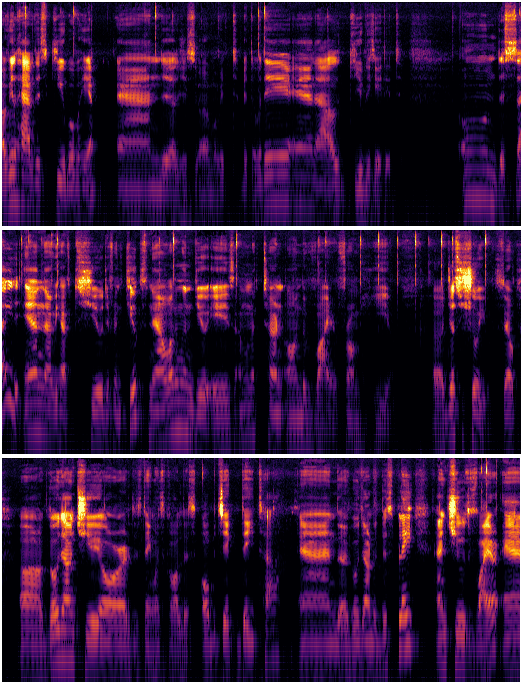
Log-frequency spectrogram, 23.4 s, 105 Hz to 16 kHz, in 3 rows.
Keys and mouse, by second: 2.9 g, 5.5 shift+d, 8.0-9.6 middle drag, 11.0 middle click, 12.5 click, 13.1 middle click, 13.7 click, 14.1 middle click, 14.6 middle click, 22.7-23.3 drag.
